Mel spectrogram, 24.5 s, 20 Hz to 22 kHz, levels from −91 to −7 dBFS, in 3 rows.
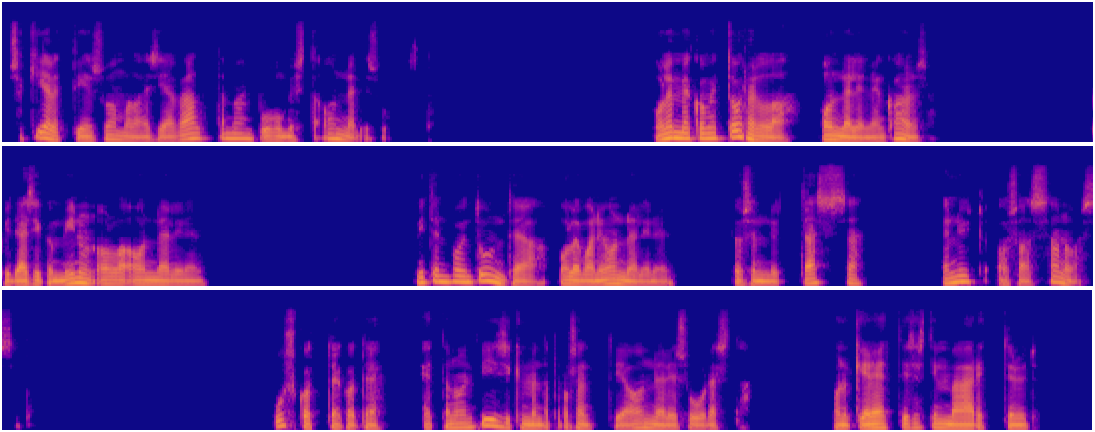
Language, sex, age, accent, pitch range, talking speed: Finnish, male, 20-39, native, 95-120 Hz, 95 wpm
